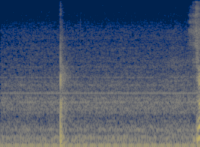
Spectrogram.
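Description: Room tone with a steady low hum, broken by a single sharp click a little over half a second in.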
